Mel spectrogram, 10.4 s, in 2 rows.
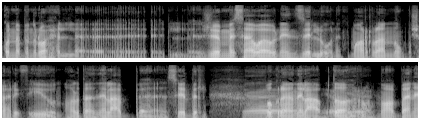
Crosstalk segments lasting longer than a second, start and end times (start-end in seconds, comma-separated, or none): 8.4-9.9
